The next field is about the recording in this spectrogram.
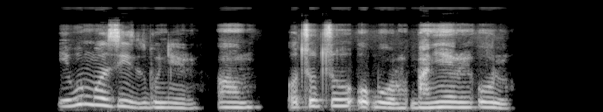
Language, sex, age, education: Igbo, female, 15-29, tertiary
